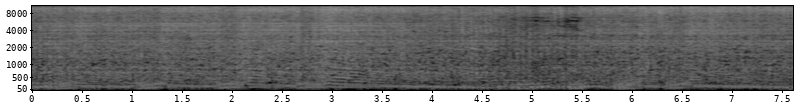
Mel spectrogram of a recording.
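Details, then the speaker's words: Hero HF Deluxe BS6 fuel-injected bike, started after petrol pump pressure problem and key cycled off/on to bleed air: single-cylinder putter runs steady, picking up cleanly on small throttle blips with no misses. "तो भाई गाड़ी start हो चुकी है और गाड़ी बिल्कुल Exter भर के ले रही है।"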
